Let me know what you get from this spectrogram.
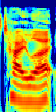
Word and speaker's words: Tyla: My name is Tyla.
